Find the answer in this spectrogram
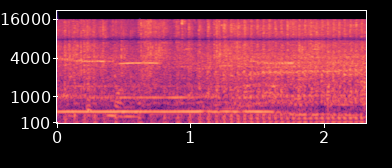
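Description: Small motorcycle engine of a sidecar tricycle idling with an even low putter. A steady held tone sits over it and stops about a second and a half in.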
